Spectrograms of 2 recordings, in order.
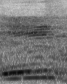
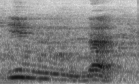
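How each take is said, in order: First: The first vowel is drawn out long. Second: The first vowel is short. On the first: The speaker calls it wrong. "bukan in, nah, ini nggak boleh" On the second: The speaker calls it right. "Yang benar inna"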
